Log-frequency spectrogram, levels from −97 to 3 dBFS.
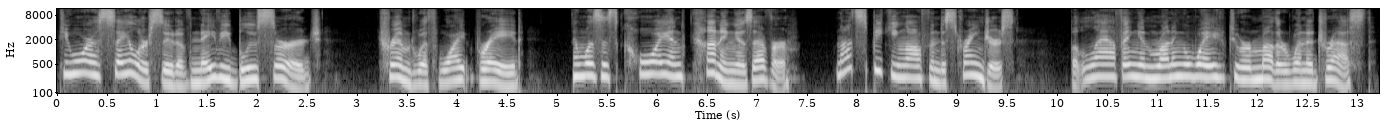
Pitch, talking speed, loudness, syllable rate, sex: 215 Hz, 165 wpm, -16 LUFS, 4.7 syllables/s, female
